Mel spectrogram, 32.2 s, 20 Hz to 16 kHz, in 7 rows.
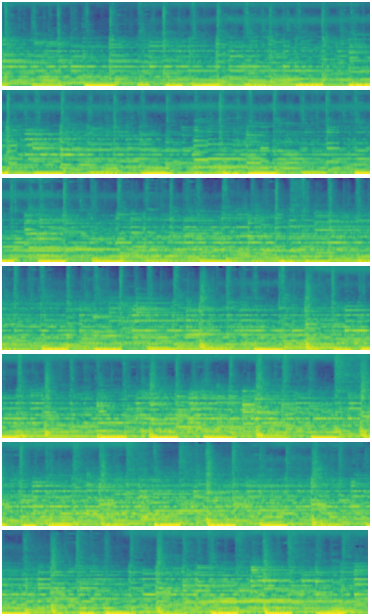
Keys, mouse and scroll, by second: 1.4 click, 4.7 middle click, 6.6-7.0 scroll up 2, 7.0 middle click, 8.4-8.7 scroll up 1, 8.7 middle click, 12.1 click, 20.4 click, 23.7 click, 28.9 middle click, 29.4-29.9 scroll down 3, 29.7 middle click, 30.8 shift+middle click, 31.1 middle click.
